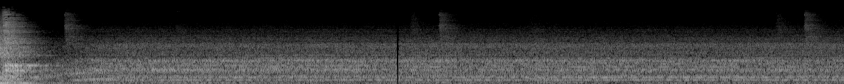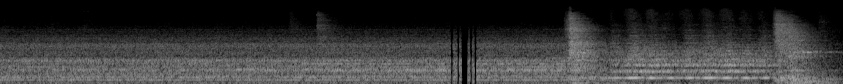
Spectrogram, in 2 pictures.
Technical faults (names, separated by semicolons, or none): Bluetooth dropout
